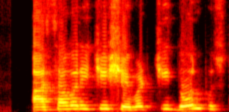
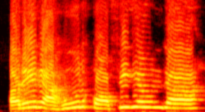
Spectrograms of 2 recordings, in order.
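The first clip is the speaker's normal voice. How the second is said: calling out; 8 semitones higher, 3 dB louder than usual. A narrator's reading. Mother calling her son back for coffee, calling out. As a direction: call after him across the house.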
